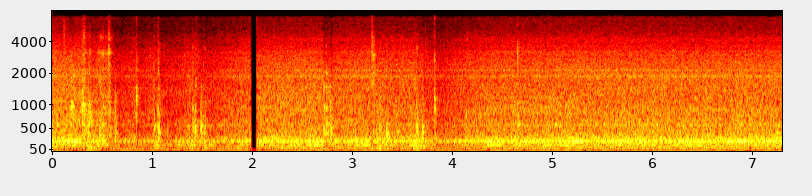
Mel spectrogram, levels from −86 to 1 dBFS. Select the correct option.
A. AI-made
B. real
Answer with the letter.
B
